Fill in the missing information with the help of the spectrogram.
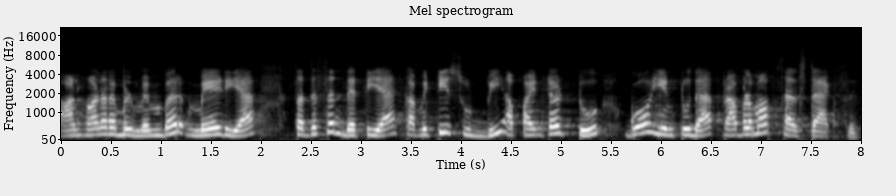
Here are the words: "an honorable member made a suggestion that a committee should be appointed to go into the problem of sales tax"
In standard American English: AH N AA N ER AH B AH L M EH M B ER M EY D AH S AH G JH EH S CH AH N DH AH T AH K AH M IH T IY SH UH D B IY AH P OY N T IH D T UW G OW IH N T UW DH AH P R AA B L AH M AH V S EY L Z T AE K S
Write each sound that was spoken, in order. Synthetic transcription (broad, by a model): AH N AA N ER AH B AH L M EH M B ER M EY D AH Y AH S JH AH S AH N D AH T AH K AH M IH T IY S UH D B IY AH P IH N T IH D T UW G OW IH N T UW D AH P R AA B L AH M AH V S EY L S T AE K S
